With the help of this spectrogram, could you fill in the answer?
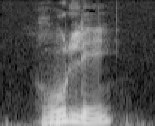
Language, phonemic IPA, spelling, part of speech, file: French, /ʁu.le/, rouler, verb, Fr-rouler.ogg
- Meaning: 1. to roll 2. to revolve 3. to go (of events, to proceed) 4. to work, to function 5. to ride; to drive (a vehicle) 6. to dupe, to trick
